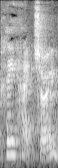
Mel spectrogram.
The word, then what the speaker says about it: pho: It's spelled P-H-O, Beef Pho, so don't go saying Po, will you? You'll really get it wrong then.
